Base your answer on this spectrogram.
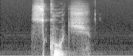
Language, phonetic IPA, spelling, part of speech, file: Polish, [skut͡ɕ], skuć, verb, Pl-skuć.ogg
